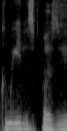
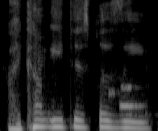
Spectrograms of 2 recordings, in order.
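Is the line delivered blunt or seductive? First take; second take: blunt; seductive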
